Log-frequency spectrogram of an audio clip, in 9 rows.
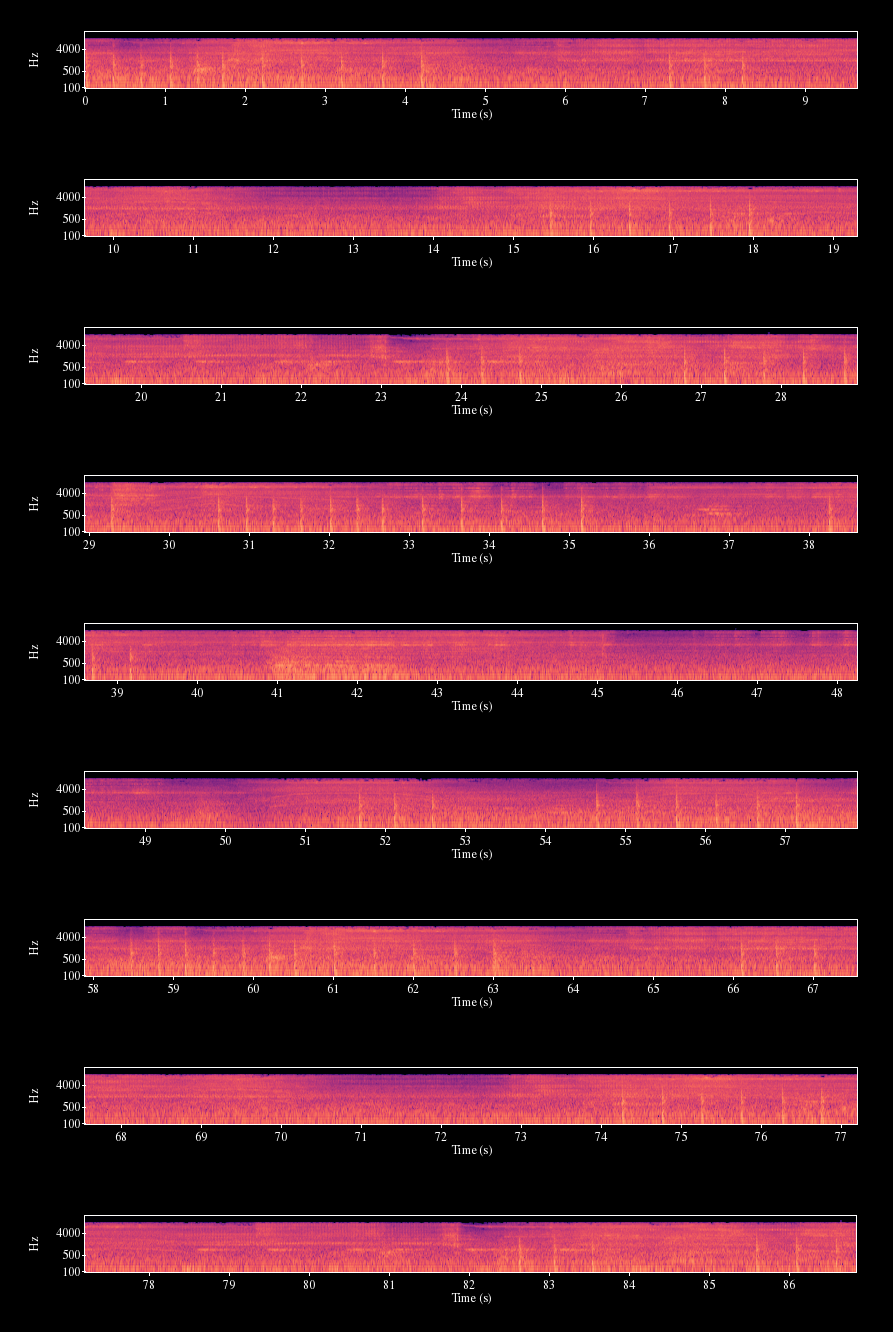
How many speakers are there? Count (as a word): zero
